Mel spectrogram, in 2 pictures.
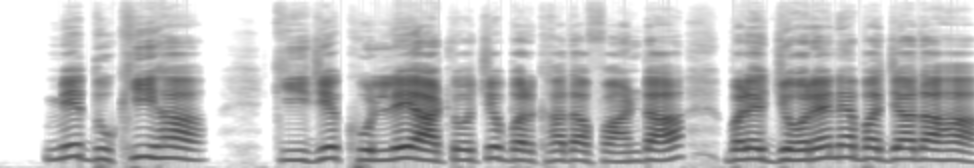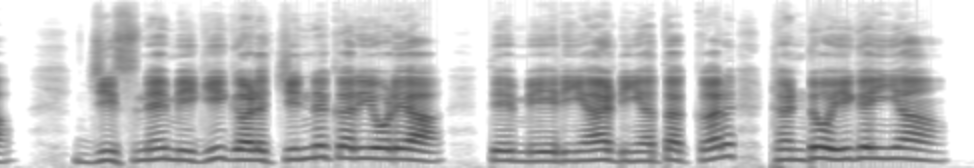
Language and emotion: Dogri, sad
